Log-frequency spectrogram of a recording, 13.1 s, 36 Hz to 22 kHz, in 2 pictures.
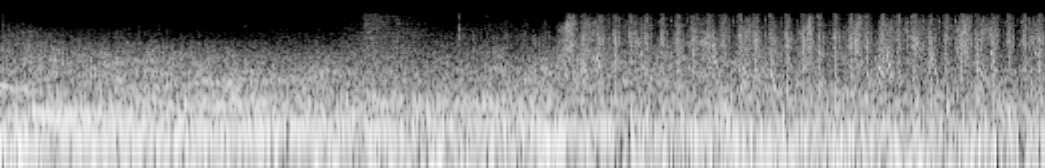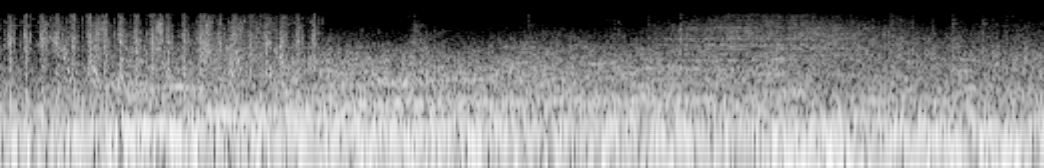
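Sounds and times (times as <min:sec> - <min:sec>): rapid gunfire: 0:03.5 - 0:08.6.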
